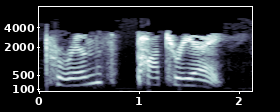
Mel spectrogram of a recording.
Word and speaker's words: Parens Patriae: I want to say this word slowly, and I'm going to spell it. It's called Parens Patriae, and it is spelled P-A-R-E-N-S, second word, Patriae, P-A-T-R-I-A-E.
